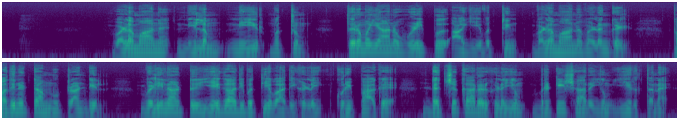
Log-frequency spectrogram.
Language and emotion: Tamil, neutral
